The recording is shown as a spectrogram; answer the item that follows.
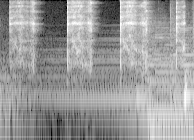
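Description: A hand file scraped across a steel axe head three times, sharpening the axe's edge. Each stroke lasts under half a second, with a short gap between.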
